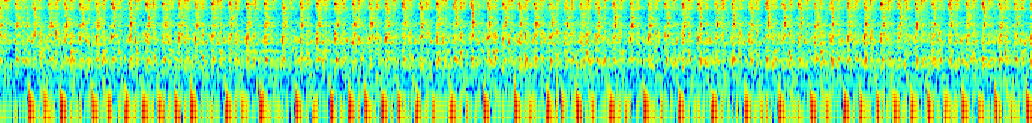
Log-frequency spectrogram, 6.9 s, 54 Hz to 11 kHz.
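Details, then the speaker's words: Suzuki Smash 110 motorcycle idling rough and lacking power: uneven beat with gravelly rattling underneath, pointing to a damaged piston and slack cam chain. "Selamat siang hari ini kita kedatangan Suzuki Smash 110 di mana kondisi permasalahan seperti yang kita dengarkan di awal Tadi suaranya kasar"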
